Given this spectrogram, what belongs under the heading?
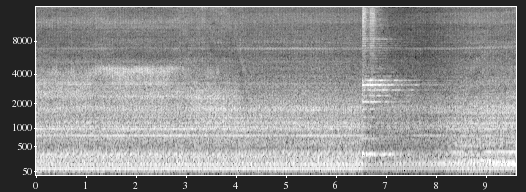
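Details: Caterpillar D3K dozer started during a daily pre-use check (P2H) after confirming the dashboard warnings clear: deep, steady diesel rumble at idle, broken only by a short horn toot, running even with no knocks or misses. Normal idle.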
